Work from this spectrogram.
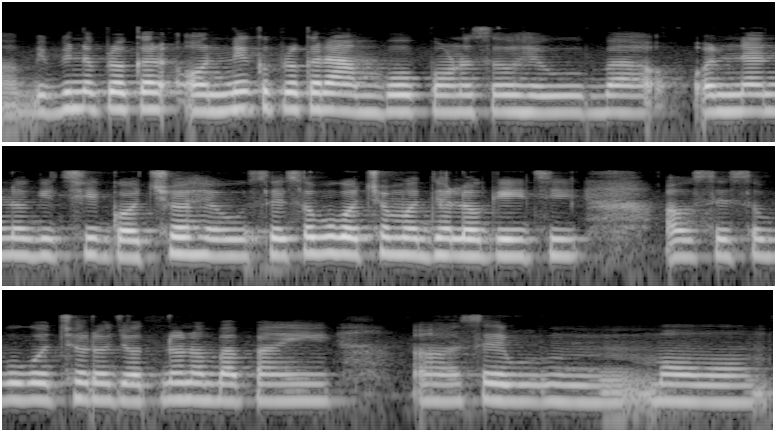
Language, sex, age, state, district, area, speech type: Odia, female, 18-30, Odisha, Balasore, rural, spontaneous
